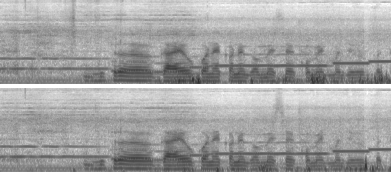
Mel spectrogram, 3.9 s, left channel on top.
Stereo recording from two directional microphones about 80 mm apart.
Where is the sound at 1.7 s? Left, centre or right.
Right.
